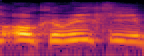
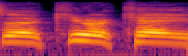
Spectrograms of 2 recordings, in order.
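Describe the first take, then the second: First: The name ends with a 'kee' sound. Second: The name ends with a 'kay' sound. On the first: This is how the name used to be said. The speaker calls it wrong. "I remember calling him Okariki back in the day" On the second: This is how the name is actually said. The speaker calls it right. "I think it's Akira K is how you pronounce that guy"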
